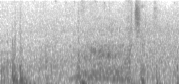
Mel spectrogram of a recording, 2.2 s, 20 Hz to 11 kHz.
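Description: Hoofbeats and a brief whinny from a horse in The Witcher 3: Wild Hunt, short clip-clopping steps with a high neigh near the end, mixed under a voice.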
